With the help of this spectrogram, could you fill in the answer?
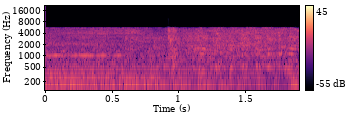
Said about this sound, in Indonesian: Aku berusaha menyalakan mobilku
